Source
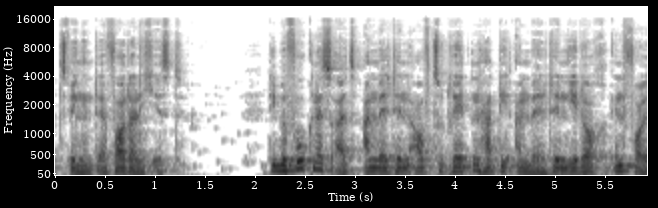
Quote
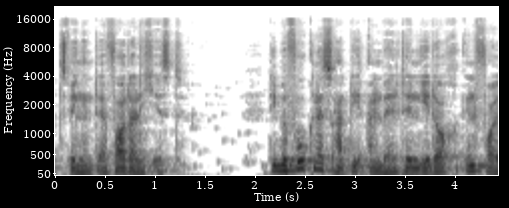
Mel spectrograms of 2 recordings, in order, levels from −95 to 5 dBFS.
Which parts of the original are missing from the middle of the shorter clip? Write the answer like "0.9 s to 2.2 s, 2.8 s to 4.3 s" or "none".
2.8 s to 4.3 s

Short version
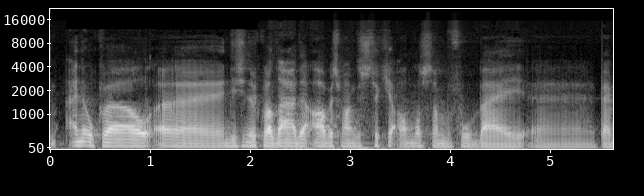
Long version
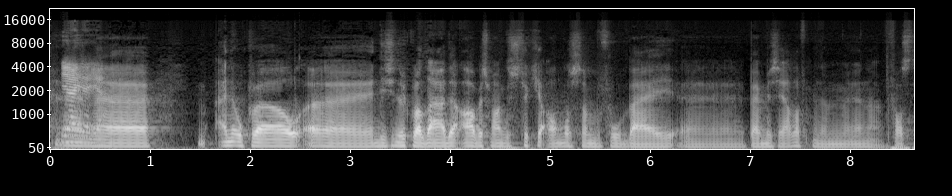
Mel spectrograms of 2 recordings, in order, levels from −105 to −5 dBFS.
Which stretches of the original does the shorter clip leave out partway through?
none

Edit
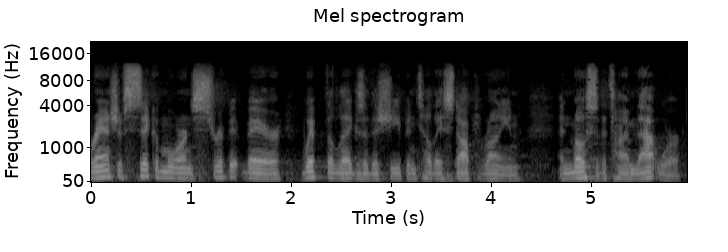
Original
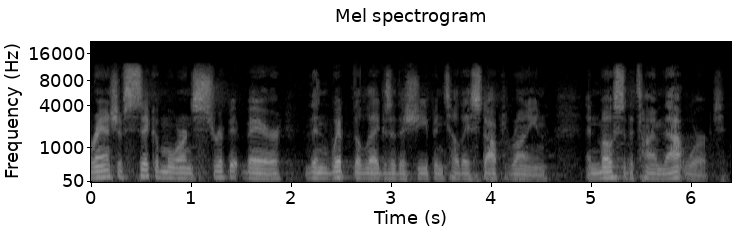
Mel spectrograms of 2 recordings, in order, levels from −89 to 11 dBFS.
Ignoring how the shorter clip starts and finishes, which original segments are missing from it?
2.1 s to 2.4 s

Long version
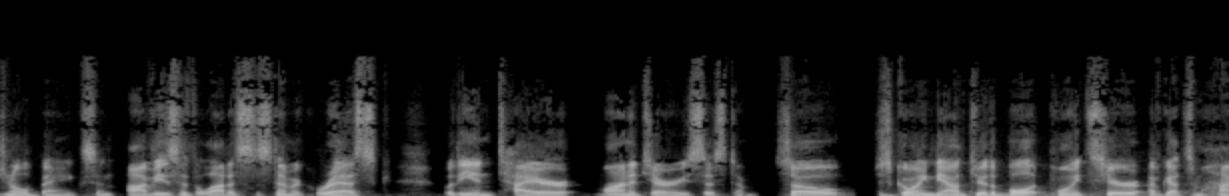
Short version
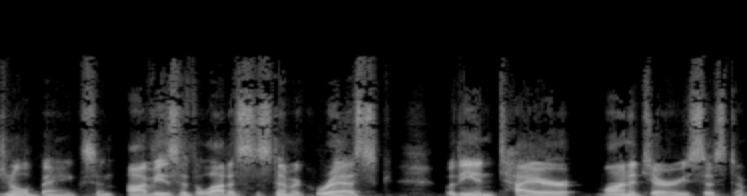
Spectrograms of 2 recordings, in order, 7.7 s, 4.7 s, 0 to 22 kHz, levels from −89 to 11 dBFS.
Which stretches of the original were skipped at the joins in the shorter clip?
none

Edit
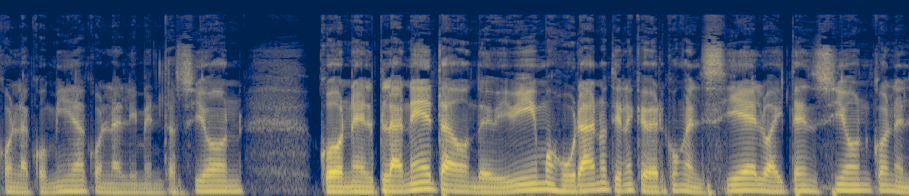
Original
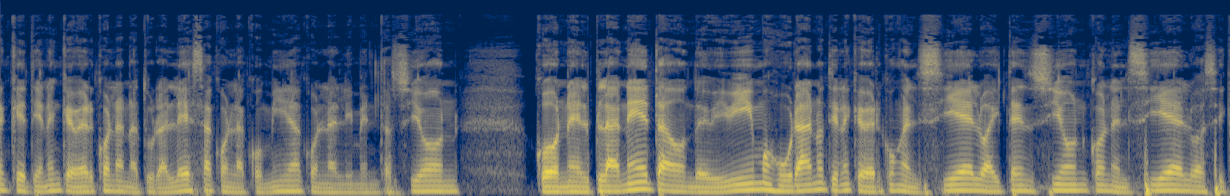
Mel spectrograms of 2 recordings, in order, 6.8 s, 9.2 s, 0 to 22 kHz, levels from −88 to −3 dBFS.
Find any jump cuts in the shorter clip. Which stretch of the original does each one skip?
none

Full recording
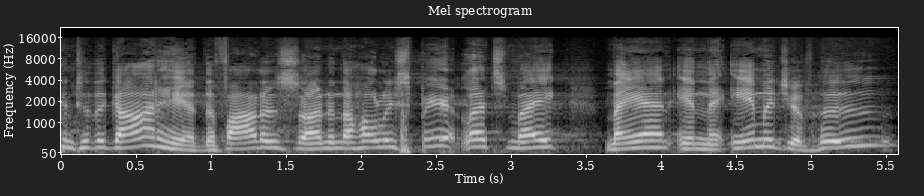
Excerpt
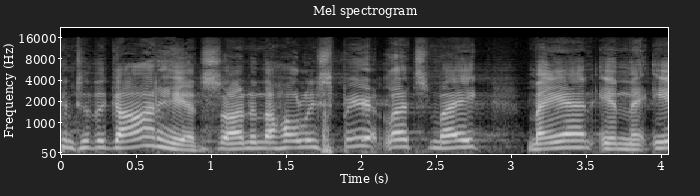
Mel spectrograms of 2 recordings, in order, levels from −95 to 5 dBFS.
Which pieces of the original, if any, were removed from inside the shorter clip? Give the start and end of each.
0.9 s to 1.4 s

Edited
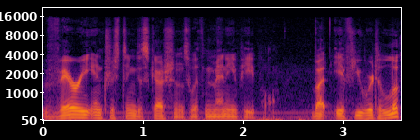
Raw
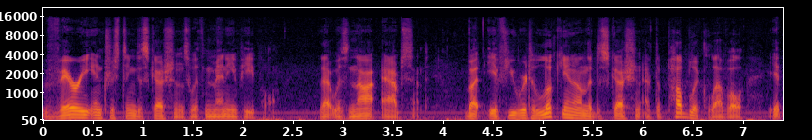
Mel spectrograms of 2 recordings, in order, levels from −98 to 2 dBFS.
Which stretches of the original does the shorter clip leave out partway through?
2.6 s to 4.2 s

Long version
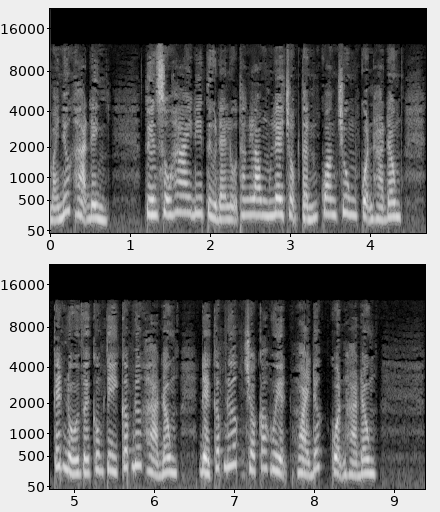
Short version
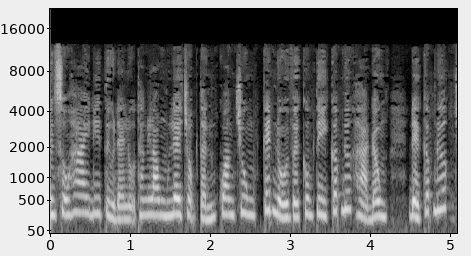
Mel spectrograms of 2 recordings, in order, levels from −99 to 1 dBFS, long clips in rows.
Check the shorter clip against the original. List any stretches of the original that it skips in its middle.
3.8 s to 4.7 s

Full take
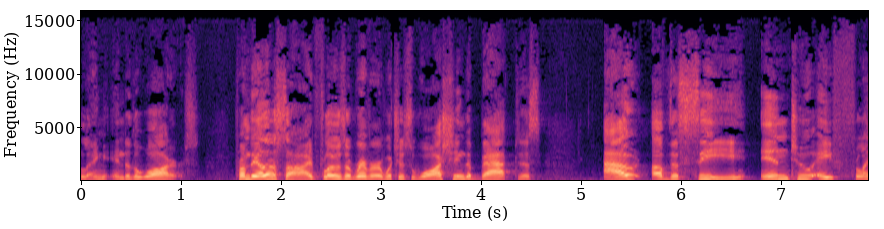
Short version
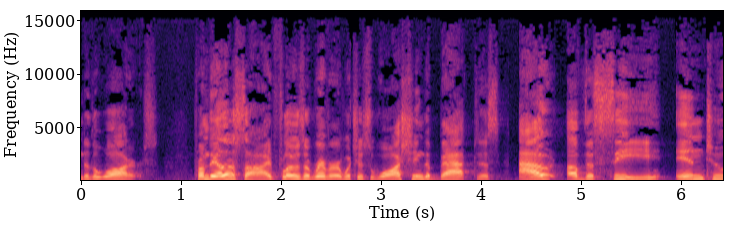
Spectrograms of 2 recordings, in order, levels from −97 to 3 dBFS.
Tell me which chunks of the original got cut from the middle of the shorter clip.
4.7 s to 5.1 s

